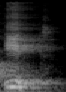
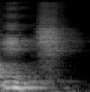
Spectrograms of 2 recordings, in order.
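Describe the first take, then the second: First: The final T is nearly silent. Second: The final T is clearly released. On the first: The speaker calls it right. "ele tem um T quase mudo" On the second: The speaker calls it wrong. "você não fala it"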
